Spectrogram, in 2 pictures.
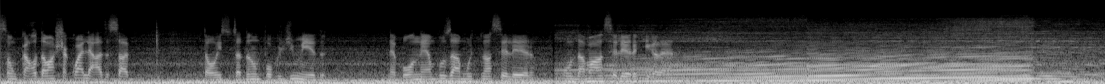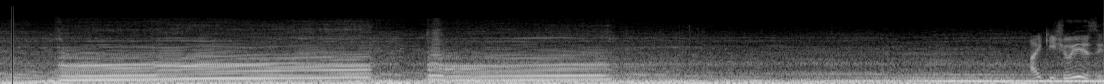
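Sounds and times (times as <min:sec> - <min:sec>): car engine accelerating hard: 0:05.5 - 0:22.0.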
